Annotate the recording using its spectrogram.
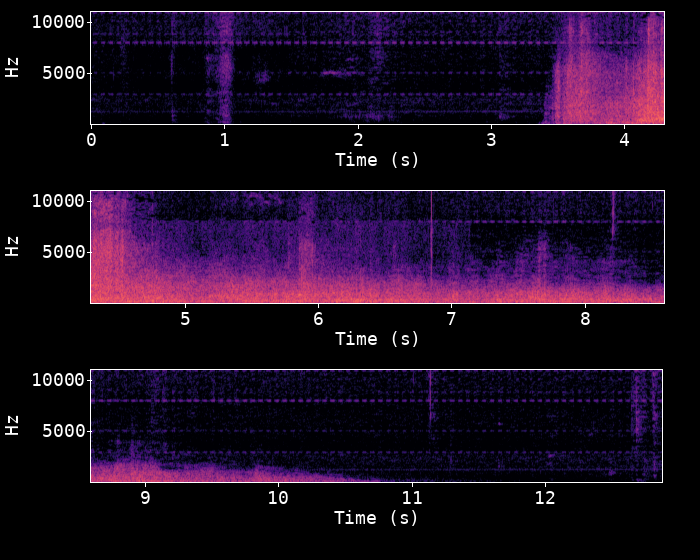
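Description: A loud thunder-like rumble that starts suddenly about three and a half seconds in, holds for several seconds and fades away near the end.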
